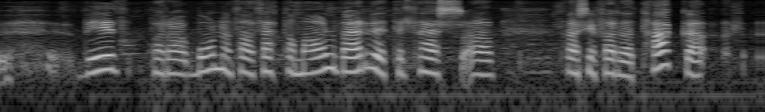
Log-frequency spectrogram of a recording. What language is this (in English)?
Icelandic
